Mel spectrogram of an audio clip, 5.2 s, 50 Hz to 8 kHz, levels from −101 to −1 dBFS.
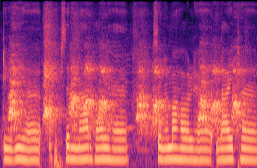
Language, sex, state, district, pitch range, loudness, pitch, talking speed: Hindi, male, Chandigarh, Chandigarh, 150-160 Hz, -15 LUFS, 155 Hz, 115 wpm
